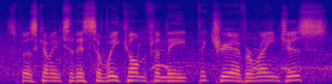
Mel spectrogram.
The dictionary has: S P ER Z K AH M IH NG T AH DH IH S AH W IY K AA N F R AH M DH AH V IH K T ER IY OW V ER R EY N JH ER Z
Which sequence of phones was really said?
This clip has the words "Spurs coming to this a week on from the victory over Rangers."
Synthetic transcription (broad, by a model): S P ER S K AH M IH NG T AH DH IH S AH W IY K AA N F R AH M DH AH P IH K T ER IY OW V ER R EY N JH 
